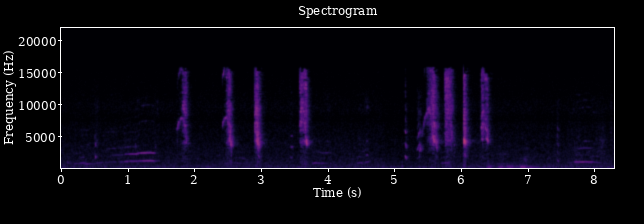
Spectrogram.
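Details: During the scene of monkey Rany blocking food from little Aryan, high clear whistled coos rise and bend, one at a time, broken by loud clicking, rustling snaps and a short low rumble near the end.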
